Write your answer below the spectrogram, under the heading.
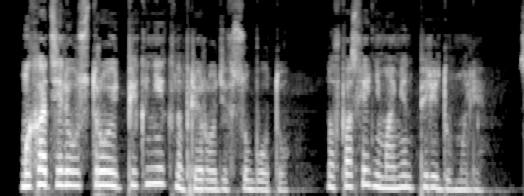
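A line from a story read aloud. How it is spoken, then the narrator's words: Plain. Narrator (Russian): сказала Анжела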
